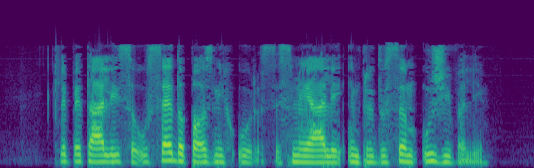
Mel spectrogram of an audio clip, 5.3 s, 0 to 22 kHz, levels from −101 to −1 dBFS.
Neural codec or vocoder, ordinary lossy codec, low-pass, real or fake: none; AAC, 32 kbps; 7.2 kHz; real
